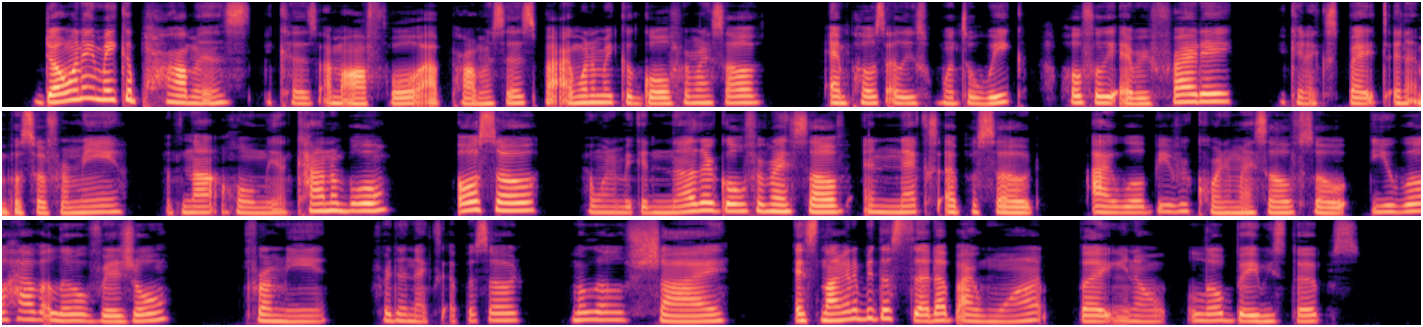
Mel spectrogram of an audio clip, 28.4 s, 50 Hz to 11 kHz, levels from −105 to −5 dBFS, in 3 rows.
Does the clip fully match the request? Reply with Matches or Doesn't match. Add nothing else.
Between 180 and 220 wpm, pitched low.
Doesn't match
